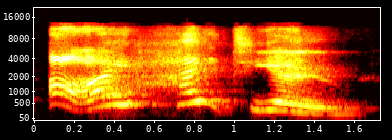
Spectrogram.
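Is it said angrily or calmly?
angrily. It is said angrily, like shouting.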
